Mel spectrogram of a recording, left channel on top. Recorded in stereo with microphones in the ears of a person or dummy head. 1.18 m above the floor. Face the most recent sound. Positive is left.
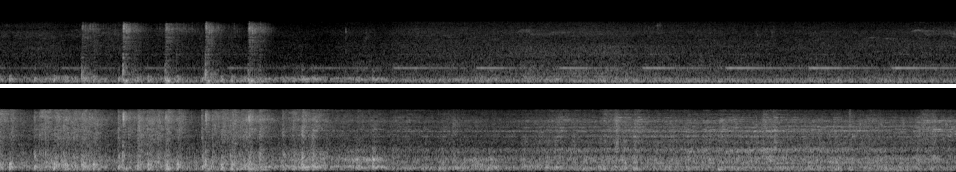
turn(degrees=-45)  # may be behind; listen again after turning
